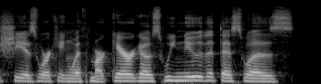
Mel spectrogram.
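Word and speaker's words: Geragos: bkz she's working with Mark garagos not Gyarados I forget that porn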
